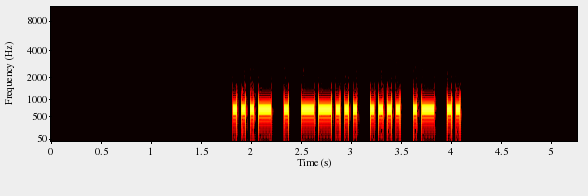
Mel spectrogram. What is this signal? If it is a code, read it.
Morse code, heard as a keyed tone, about 28 wpm, 700 Hz. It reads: VE7HAI
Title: DXCC-100 Call Signs - 6 Characters - Repeated 2x - 28wpm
